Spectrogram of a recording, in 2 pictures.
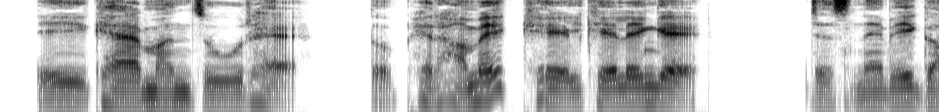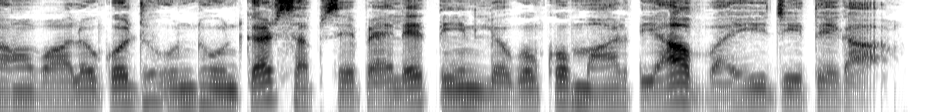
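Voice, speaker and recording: Over a silent background in a very clean recording, a man performs a cartoonish character voice at medium pitch and a fairly slow pace. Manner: sassy, haughty.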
